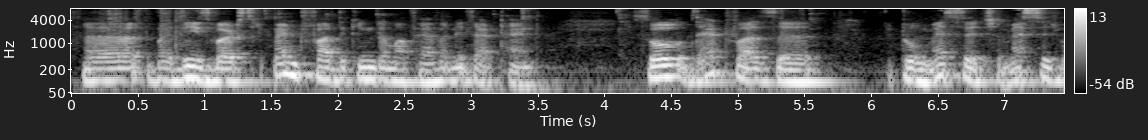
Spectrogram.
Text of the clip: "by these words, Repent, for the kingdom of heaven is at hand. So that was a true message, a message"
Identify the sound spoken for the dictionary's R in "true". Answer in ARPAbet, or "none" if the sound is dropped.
none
